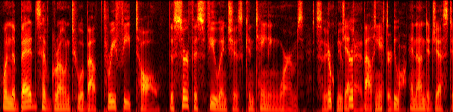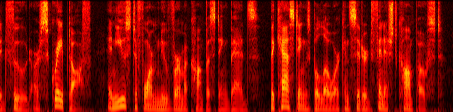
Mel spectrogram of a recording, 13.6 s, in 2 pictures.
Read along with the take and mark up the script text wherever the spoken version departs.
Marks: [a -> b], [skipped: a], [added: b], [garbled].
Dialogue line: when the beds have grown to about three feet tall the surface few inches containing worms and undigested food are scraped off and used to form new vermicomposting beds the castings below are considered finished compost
when the beds have grown to about three feet tall the surface few inches containing worms [garbled] and undigested food are scraped off and used to form new vermicomposting beds the castings below are considered finished compost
